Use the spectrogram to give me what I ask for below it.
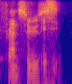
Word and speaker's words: Francouz: Is that how you say it? Francois? Francouz? – He's still injured. Francouz.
